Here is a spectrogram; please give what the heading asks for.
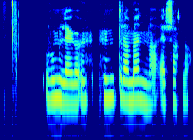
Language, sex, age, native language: Icelandic, female, 18-19, Icelandic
